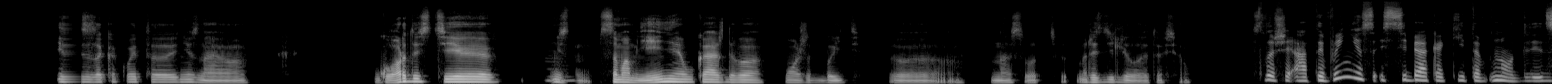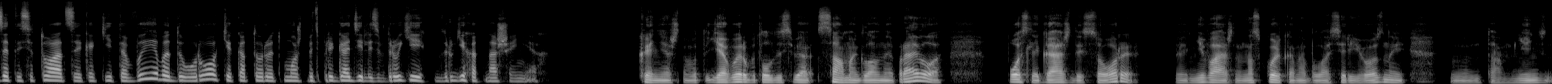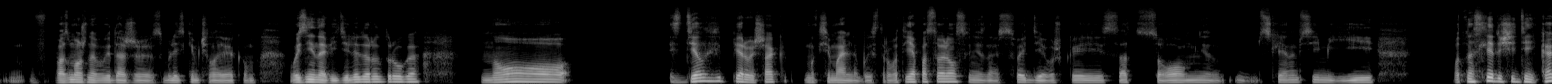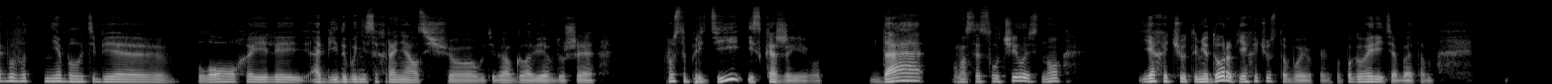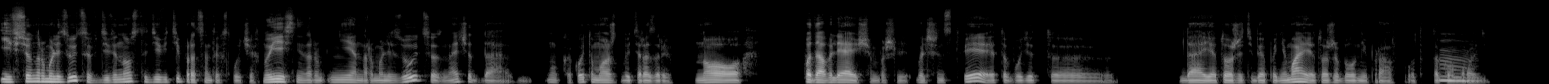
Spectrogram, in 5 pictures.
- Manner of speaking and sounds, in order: other background noise; tapping
- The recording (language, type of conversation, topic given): Russian, podcast, Как вернуть утраченную связь с друзьями или семьёй?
